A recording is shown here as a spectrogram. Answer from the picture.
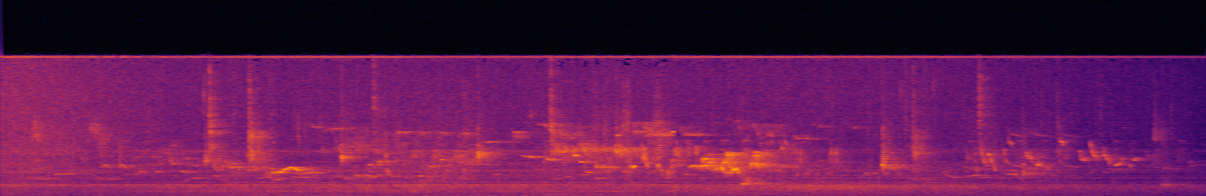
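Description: Steady outdoor background noise with scattered short, high bird chirps and peeps, fading away near the end.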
